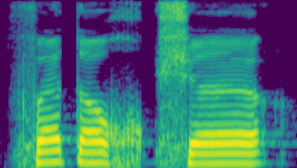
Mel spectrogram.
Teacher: فتخشى خا کو موٹا پڑھیں گے، خا حروف مستعلیہ میں سے ہے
